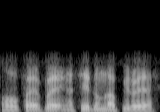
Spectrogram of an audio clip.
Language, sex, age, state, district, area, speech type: Manipuri, male, 18-30, Manipur, Churachandpur, rural, conversation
